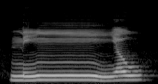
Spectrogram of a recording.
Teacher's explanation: نون ساکن کے بعد حرف یرملون میں سے یا آ رہا ہے، ادھر ادغام ہوگا، گنہ کریں گے۔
